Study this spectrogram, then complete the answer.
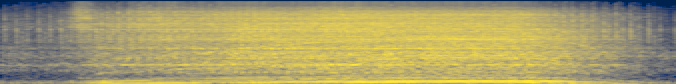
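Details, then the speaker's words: Reliant Fox engine, hot, with the thermostat removed so coolant now circulates through the radiator and it is not overheating; it catches, swells, then sags and hunts rather than settling. Unsteady idle. "Yeah, I seem to be struggling a bit with idle at the moment, but yeah, it is generally not overheating and stuff."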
